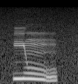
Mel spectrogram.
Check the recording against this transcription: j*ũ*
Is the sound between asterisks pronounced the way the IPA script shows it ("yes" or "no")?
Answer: yes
